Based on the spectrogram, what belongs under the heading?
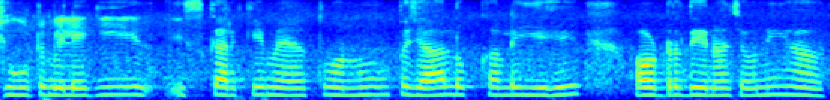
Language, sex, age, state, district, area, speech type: Punjabi, female, 30-45, Punjab, Bathinda, rural, spontaneous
